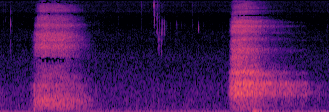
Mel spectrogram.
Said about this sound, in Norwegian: Trekk pusten godt inn.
